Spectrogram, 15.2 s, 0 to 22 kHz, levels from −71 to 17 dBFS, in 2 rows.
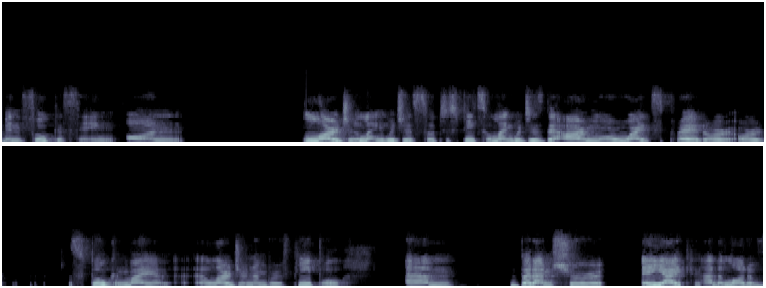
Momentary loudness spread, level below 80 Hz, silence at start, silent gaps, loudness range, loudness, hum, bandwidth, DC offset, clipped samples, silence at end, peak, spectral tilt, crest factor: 13 LU; -72 dBFS; 0 s; 2.31-2.49 s, 2.58-2.74 s, 8.07-8.19 s, 11.50-11.63 s, 13.72-14.00 s; 4 LU; -19 LUFS; none; 8.8 kHz; under 0.1%; under 0.1%; 0 s; -2 dBFS; -3.5 dB/octave; 18 dB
